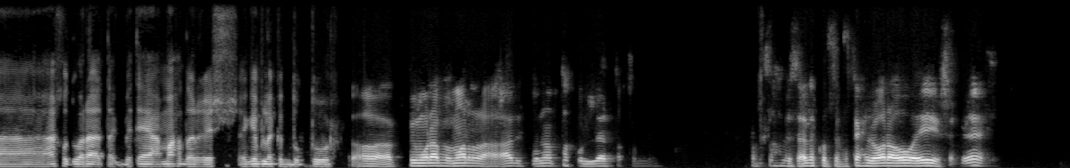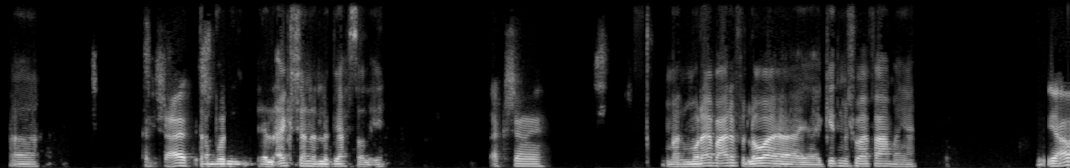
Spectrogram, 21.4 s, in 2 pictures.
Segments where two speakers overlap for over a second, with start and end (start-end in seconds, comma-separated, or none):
none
